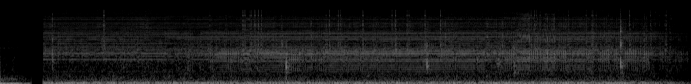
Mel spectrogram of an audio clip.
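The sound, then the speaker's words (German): A humanoid robot's motors hum steadily while it stands idle, a fine buzzing whine holding unbroken after a brief dropout at the start, with occasional faint clicks over the drone and no voices. “Dabei macht er so ein leises Geräusch, weil seine Motoren immer so ein kleines bisschen arbeiten.”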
